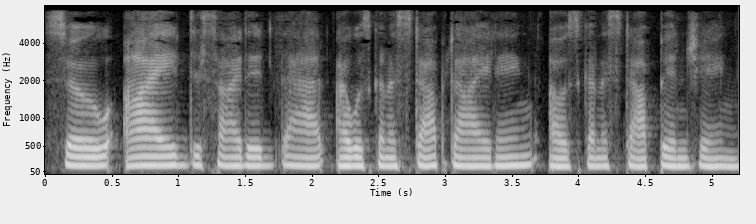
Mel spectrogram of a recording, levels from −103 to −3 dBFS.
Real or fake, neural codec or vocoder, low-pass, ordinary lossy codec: real; none; 7.2 kHz; MP3, 48 kbps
